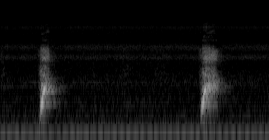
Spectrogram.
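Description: Two abrupt voiced 'hic' sounds about a second and a half apart, imitated hiccups during a story reading.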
